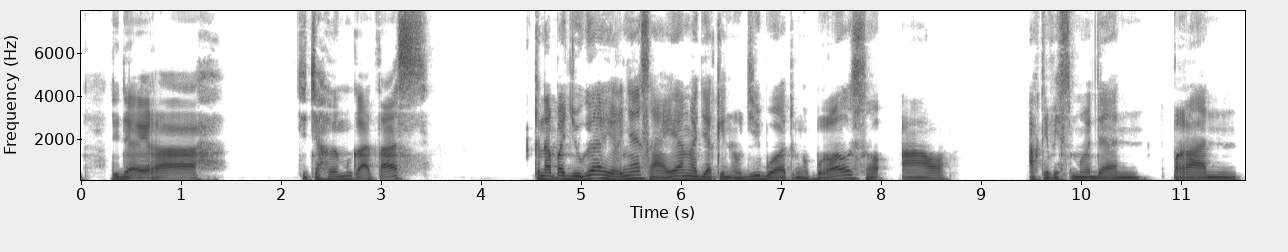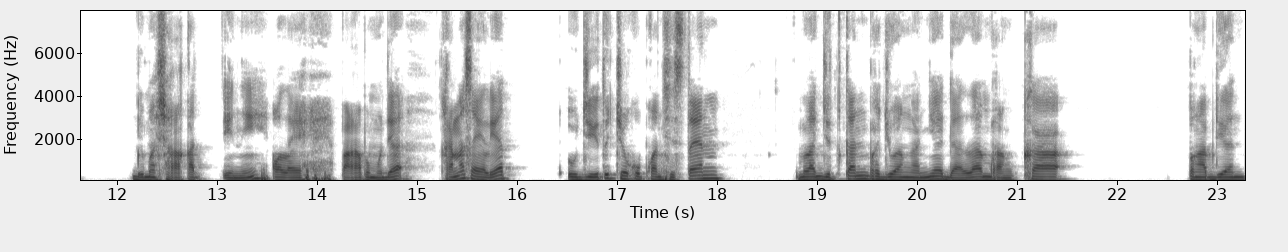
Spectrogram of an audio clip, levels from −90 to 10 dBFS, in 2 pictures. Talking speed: 90 wpm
